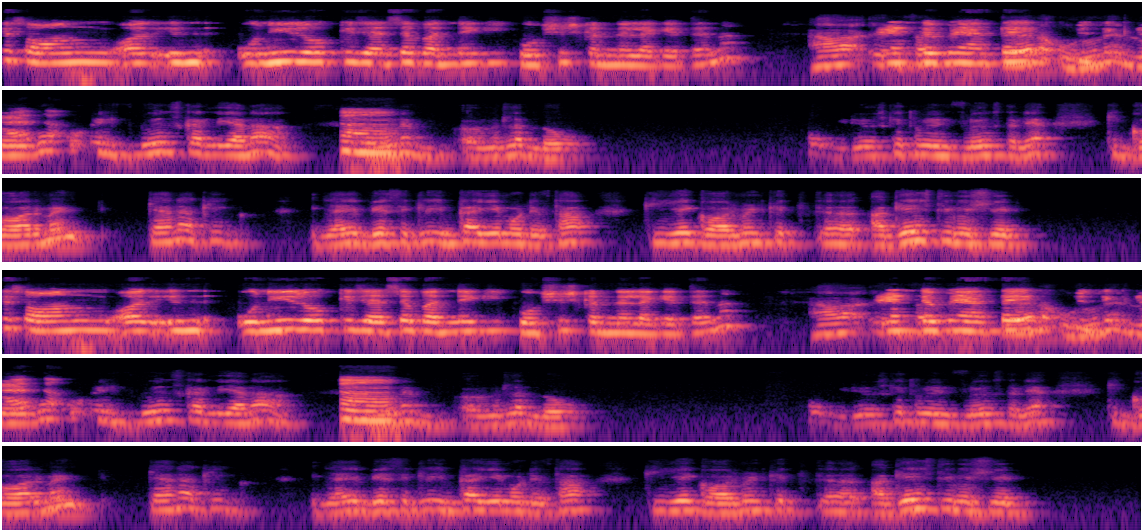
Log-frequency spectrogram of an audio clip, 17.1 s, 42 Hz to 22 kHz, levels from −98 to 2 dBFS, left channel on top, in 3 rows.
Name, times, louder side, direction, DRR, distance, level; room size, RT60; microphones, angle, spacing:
voice 1, 0.0-3.7 4.4-5.2 5.7-5.8 7.4-7.7, right 1 dB, 80° right, 0.7 m, -21 dB
voice 2, 4.0-4.7 5.0-7.1 7.5-8.6 9.7-10.9 11.2-11.8 12.1-12.6 12.9-14.3 14.6-16.5, left 2 dB, 35° left, 0.4 m, -27 dB
2.3 x 2.0 x 2.9 m
head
